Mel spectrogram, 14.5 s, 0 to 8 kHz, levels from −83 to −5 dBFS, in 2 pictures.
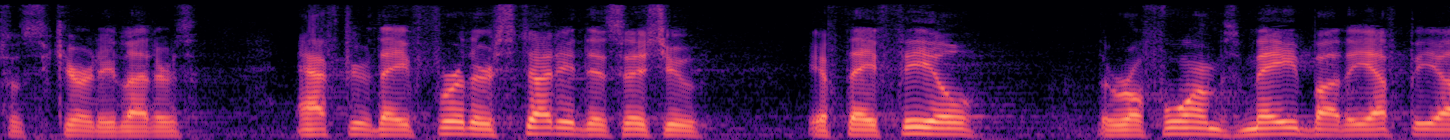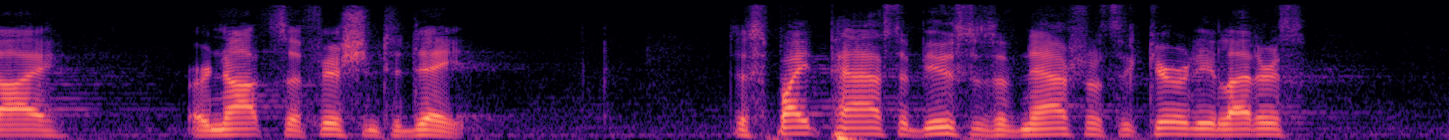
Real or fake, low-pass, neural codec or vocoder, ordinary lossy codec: real; 7.2 kHz; none; MP3, 48 kbps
